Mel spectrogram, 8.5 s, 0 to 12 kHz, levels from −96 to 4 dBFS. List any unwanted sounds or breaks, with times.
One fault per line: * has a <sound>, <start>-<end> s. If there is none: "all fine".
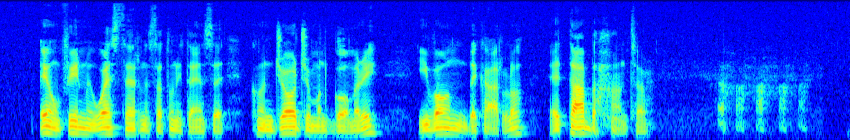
* has a laugh, 7.0-8.1 s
